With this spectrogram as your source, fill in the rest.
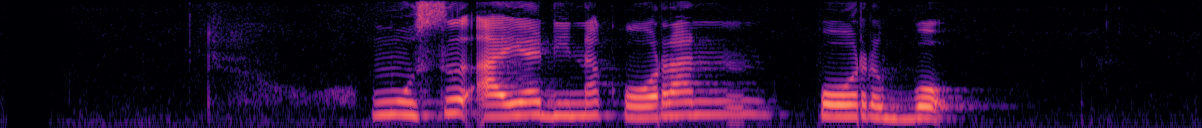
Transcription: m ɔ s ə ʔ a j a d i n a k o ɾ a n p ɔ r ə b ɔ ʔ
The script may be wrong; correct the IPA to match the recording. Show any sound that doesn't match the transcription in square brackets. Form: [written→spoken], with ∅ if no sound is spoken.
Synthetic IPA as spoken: m [ɔ→u] s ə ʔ a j a d i n a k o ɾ a n p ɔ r ə b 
